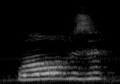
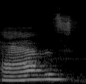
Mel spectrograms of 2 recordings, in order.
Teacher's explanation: With the word wolf, it ends in an F, but we want to add the S sound, so we're going to change that F to a V because we've got vibrating. F doesn't vibrate. S vibrates.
